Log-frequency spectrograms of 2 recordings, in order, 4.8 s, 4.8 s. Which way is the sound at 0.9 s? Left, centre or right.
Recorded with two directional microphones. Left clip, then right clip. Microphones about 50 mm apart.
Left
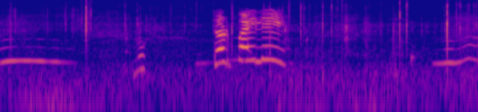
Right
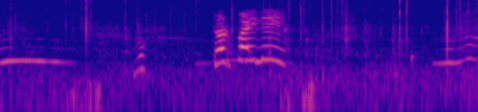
Right.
